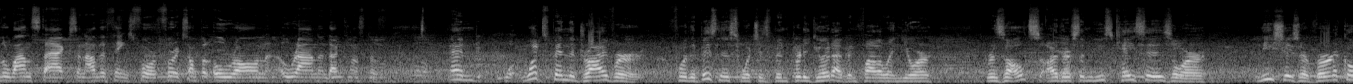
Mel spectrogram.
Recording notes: live from the energetic floor of Mobile World Congress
